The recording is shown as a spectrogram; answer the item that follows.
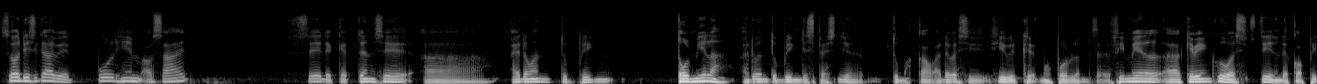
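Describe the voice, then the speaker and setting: Dry and close with no echo, a man's voice carries a dark, mellow tone. He speaks in a Malaysian accent at a moderate pace. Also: fairly low pitch for a man, ordinary pitch variation. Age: 60s. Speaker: airline cabin crew. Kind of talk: interview answer. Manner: storytelling.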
